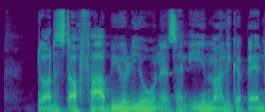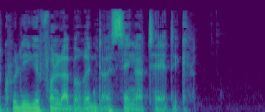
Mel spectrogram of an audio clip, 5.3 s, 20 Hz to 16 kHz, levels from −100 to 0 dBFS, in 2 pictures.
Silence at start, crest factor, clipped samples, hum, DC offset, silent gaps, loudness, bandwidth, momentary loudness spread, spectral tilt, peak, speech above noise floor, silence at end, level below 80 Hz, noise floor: 0.4 s; 20 dB; under 0.1%; none; under 0.1%; none; -33 LUFS; 11.5 kHz; 10 LU; -4 dB/octave; -14 dBFS; 50 dB; 0.75 s; -48 dBFS; -83 dBFS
